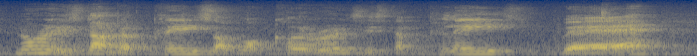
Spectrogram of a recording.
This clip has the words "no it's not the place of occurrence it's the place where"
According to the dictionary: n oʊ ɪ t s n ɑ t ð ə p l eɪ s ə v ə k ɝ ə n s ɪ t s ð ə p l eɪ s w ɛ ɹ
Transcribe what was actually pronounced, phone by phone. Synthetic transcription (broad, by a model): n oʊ ɪ t s n ɑ t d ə p l eɪ s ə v ə k ɝ ə n s ɪ t s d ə p l eɪ s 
